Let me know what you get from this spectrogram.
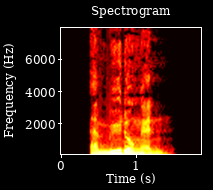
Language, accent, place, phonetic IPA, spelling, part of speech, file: German, Germany, Berlin, [ɛɐ̯ˈmyːdʊŋən], Ermüdungen, noun, De-Ermüdungen.ogg
- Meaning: plural of Ermüdung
